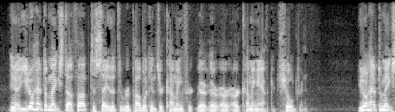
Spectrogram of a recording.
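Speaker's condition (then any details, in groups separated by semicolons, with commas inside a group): No condition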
